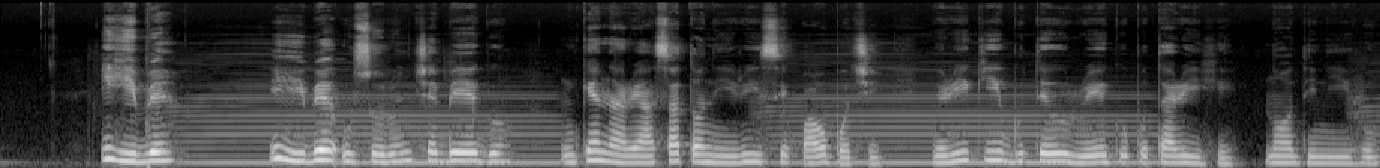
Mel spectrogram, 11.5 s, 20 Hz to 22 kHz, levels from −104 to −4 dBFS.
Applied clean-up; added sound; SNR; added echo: none; Bowed string instrument; 17 dB; none.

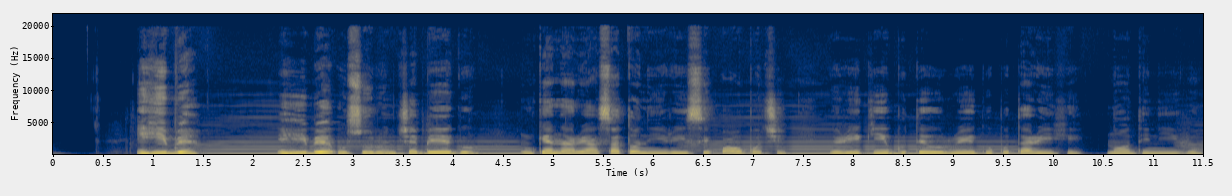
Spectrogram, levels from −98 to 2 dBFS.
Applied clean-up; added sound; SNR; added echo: neural mask model RNNoise.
